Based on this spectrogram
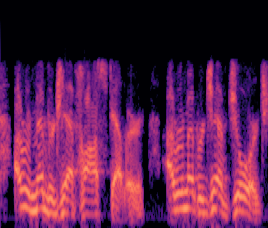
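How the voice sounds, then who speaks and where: A man talks in an animated tone. His pace is fairly quick. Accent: Southern US. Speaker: podcast co-host. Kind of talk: casual sports talk. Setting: live stream.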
